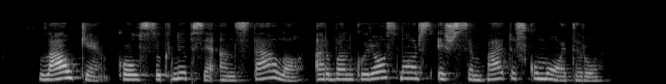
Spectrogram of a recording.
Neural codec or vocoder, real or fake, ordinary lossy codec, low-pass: codec, 16 kHz, 4.8 kbps, FACodec; fake; MP3, 48 kbps; 7.2 kHz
